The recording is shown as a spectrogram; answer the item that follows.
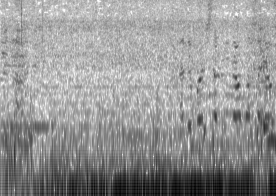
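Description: Engine of the vehicle carrying the riders, running with a steady low drone that grows louder about a second and a half in.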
